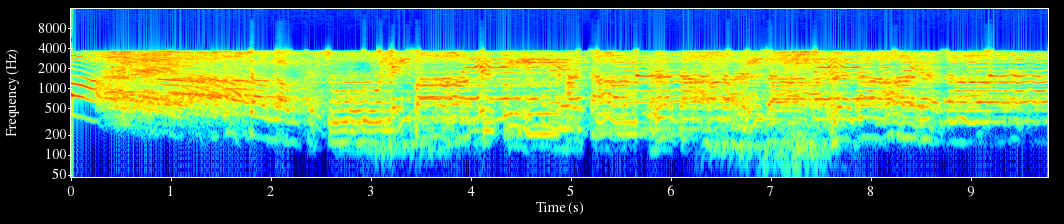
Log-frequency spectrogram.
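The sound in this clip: A crowd chants a religious slogan in loud unison, voices rising together in forceful, sustained phrases with brief dips between repeated calls.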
